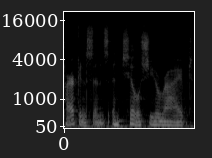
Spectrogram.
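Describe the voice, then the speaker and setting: A woman speaks with vocal fry. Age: 80s+. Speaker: eulogy speaker, cousin of the deceased. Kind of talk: eulogy at memorial service. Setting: memorial service.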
